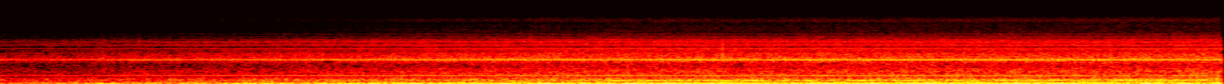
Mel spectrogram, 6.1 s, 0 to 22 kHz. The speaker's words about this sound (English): Number 2 HP cock ground start. And you have fuel flow. RPM and TGT rising. Oil pressure rising.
